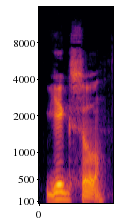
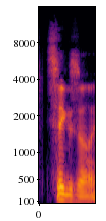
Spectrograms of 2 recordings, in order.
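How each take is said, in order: First: The name begins with a Y sound. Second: The name begins with an S sound.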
